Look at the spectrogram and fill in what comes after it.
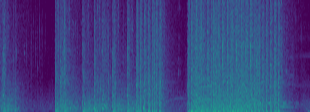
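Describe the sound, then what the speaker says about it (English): Rapid bursts of automatic gunfire in Escape From Tarkov crack out loud and close, first in spaced volleys and then in a dense sustained barrage, with a brief quiet gap between them. "I don't know where I got shot from"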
